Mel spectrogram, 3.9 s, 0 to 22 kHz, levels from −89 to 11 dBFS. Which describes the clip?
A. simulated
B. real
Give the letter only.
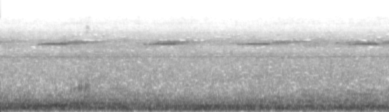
B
